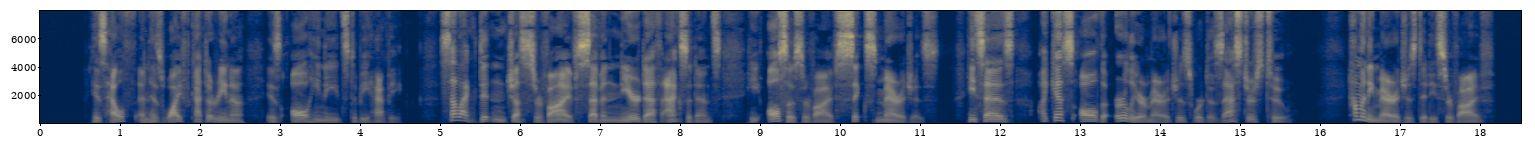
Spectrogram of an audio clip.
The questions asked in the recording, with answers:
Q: How many marriages did he survive?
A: He survived 6 marriages.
